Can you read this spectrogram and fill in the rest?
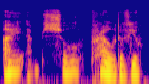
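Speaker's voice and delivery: slow, breathy half-whisper; soft, drawn-out old woman's whisper; whispered pride. A narrator's reading. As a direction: press it on him tenderly. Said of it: "she pushed".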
